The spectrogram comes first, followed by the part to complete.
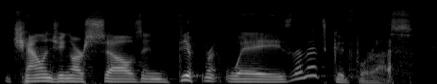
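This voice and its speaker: He talks fairly slowly. The man has an unremarkable speaking voice, pitched in the medium range. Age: 50s. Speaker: podcast host. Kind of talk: casual chat.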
